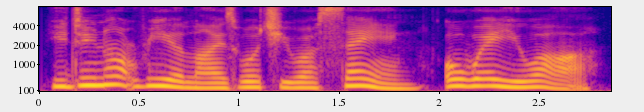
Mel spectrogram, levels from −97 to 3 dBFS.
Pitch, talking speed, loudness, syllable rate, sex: 205 Hz, 250 wpm, -13 LUFS, 6.3 syllables/s, female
